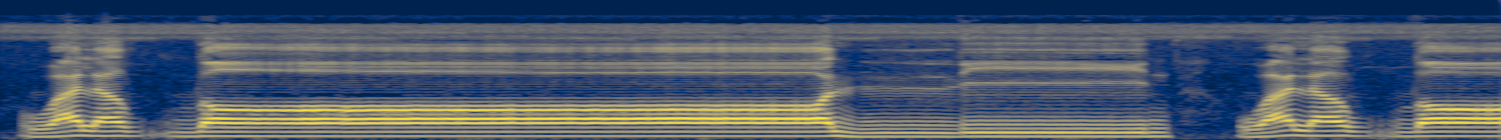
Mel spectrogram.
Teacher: Cara baca dia dibaca panjang 6 harkat. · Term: mad lazim kilmi musaqqal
